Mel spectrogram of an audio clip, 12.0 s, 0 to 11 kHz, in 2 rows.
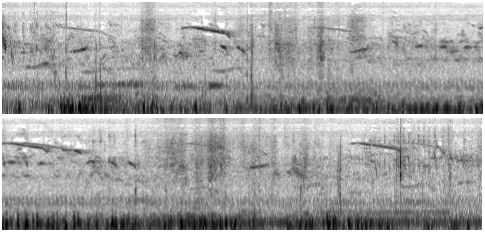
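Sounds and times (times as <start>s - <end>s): birds chirping: 0.0s - 12.0s
low uneven rumble: 0.0s - 12.0s.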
